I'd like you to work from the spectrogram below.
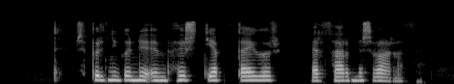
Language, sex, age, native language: Icelandic, female, 40-49, Icelandic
